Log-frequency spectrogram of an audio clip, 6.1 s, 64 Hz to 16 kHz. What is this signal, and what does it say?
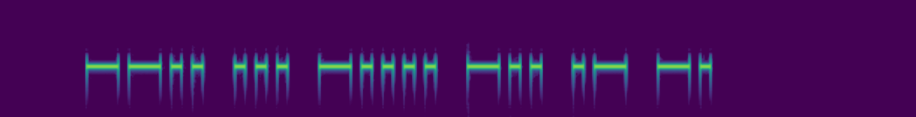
Morse code, heard as a keyed tone, about 17 wpm, 700 Hz. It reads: ZS6DAN
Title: DXCC-100 Call Signs - 6 Characters - Repeated 3x - 17wpm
